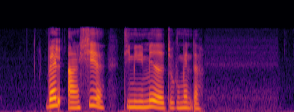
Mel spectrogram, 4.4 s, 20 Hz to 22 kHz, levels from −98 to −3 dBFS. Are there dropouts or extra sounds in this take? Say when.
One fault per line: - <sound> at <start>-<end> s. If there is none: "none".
none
